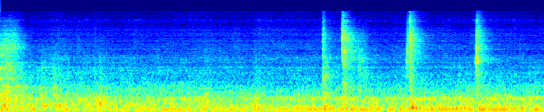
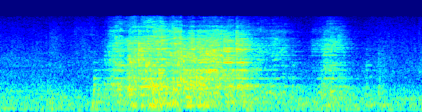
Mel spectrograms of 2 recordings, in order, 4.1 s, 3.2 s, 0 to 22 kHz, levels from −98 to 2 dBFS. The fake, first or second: first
